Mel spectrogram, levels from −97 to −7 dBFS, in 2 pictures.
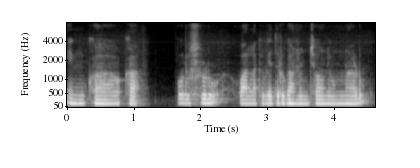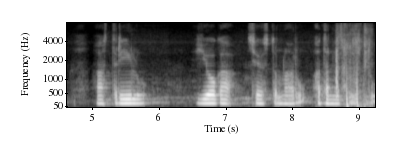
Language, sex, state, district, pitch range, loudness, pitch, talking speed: Telugu, male, Karnataka, Bellary, 140-150 Hz, -21 LUFS, 145 Hz, 85 wpm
